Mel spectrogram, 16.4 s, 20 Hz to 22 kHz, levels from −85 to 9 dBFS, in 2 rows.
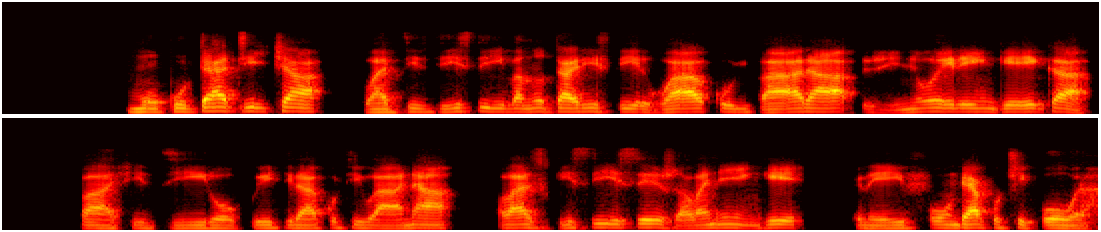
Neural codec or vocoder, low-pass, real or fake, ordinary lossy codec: codec, 16 kHz, 0.8 kbps, ZipCodec; 7.2 kHz; fake; Opus, 64 kbps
